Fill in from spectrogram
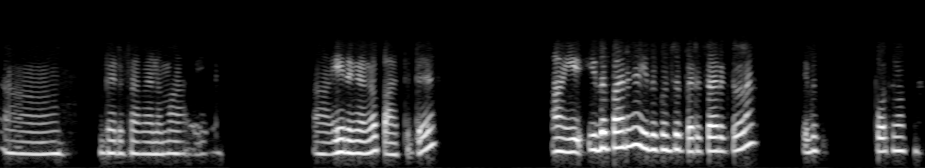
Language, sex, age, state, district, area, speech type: Tamil, female, 18-30, Tamil Nadu, Kanyakumari, urban, conversation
